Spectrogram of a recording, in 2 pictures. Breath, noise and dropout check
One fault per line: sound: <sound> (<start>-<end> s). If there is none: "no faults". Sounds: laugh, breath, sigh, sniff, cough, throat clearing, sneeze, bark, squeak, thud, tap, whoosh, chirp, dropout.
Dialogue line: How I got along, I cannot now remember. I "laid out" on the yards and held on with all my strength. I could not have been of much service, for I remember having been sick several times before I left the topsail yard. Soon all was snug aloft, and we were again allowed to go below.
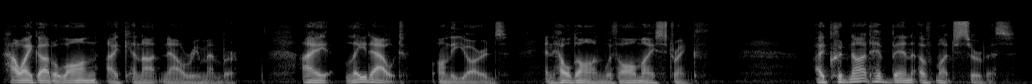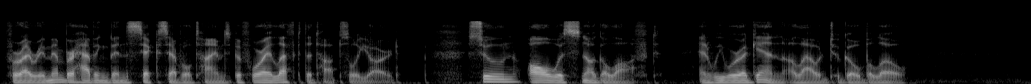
no faults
